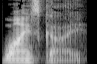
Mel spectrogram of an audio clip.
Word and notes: wise guy: British English

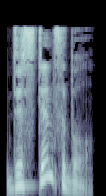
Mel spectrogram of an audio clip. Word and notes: distensible: British English

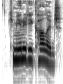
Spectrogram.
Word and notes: community college: American English

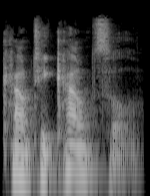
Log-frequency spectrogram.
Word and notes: county council: British English

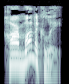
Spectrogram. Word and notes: harmonically: British English

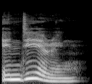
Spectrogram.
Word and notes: endearing: British English

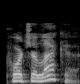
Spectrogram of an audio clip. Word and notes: portulaca: British English

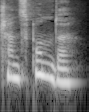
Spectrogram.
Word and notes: transponder: British English

